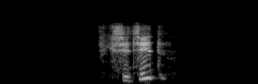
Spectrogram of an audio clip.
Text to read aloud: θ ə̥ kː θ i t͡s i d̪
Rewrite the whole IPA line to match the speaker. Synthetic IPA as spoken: θ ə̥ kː s i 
